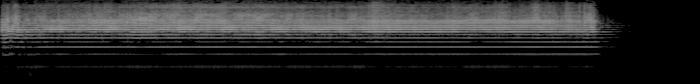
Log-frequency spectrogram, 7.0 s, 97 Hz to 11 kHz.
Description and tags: One-shot from Versilian Studios Chamber Orchestra 2: Community Edition sampling project.
Instrument family: Brass
Instrument: Trumpet
Articulation: straight mute sustain
Note: C4
Midi note: 60
Midi velocity (center): 95
Room type: Large Auditorium
Microphone: 2x Rode NT1-A spaced pair, mixed close mics
Performer: Sam Hebert
c4, single-note, straight-mute-sustain, midi-velocity-95, vsco-2, multisample, trumpet, midi-note-60, brass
